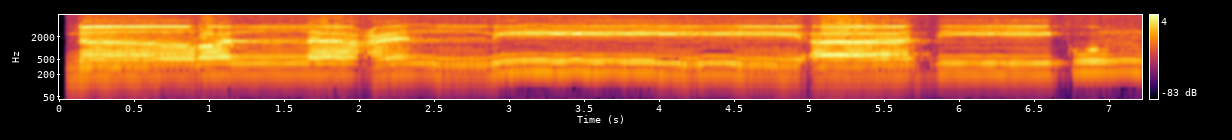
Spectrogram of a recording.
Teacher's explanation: Asalnya ra tanwin di atas bunyi naran. Naran. Tapi datang lam jadi masuk tanpa dengung. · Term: idgham bila gunnah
